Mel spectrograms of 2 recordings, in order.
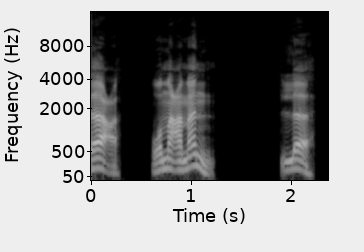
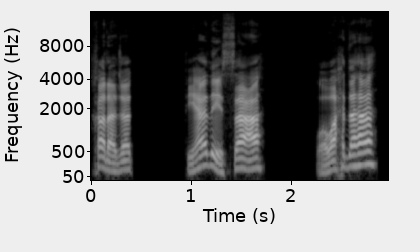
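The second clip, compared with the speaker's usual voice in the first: surprised; 3 semitones higher than usual. Acted. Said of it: "فهد باستغراب".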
